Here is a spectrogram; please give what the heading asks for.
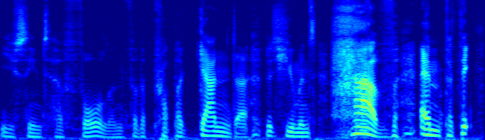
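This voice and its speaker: A male actor plays a menacing inhuman being in an audio drama, condescending and sardonic. The voice is bright and cutting, with big swoops in pitch. Every phrase is deliberate and theatrical, with an aloof air. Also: big pitch swings, no room sound, studio quality, heavily acted. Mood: menacing outrage.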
